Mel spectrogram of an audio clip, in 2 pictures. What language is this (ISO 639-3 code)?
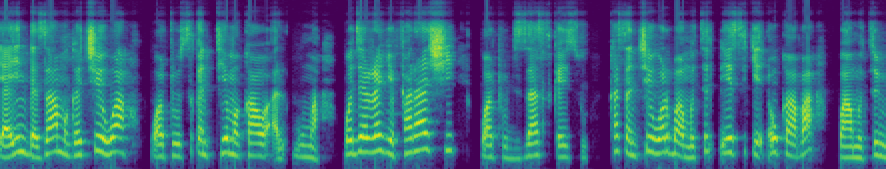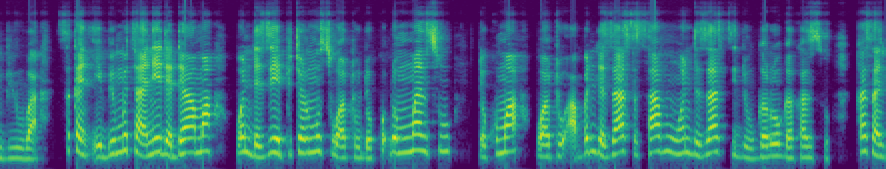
hau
